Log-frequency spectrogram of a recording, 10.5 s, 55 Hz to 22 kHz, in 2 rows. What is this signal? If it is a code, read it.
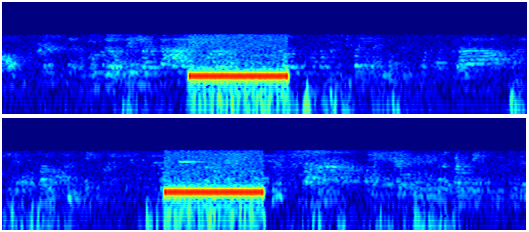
Ringback tone (Europe, 425 Hz), with speech.
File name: out- -2003- - - .30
